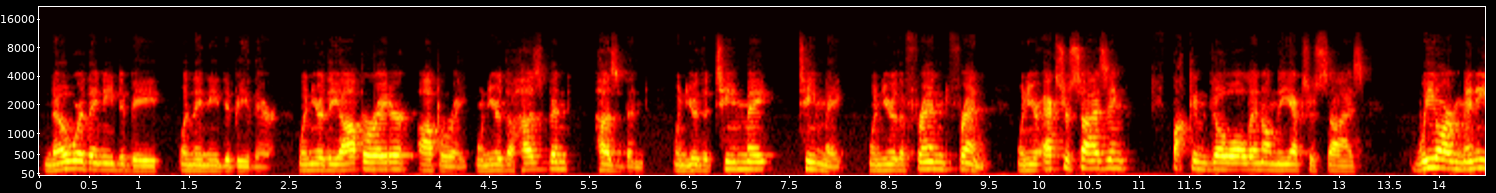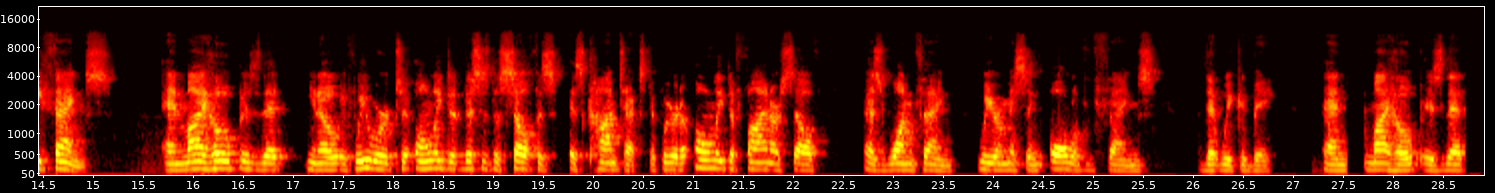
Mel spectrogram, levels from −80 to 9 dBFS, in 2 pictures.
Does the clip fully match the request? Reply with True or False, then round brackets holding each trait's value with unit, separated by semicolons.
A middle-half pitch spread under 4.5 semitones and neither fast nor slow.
True (3.6 semitones; 190 wpm)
